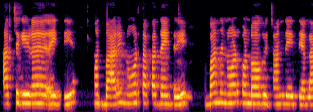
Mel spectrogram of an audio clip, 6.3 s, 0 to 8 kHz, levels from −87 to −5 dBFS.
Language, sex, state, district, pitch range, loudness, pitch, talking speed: Kannada, female, Karnataka, Dharwad, 225-250 Hz, -15 LUFS, 235 Hz, 135 wpm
